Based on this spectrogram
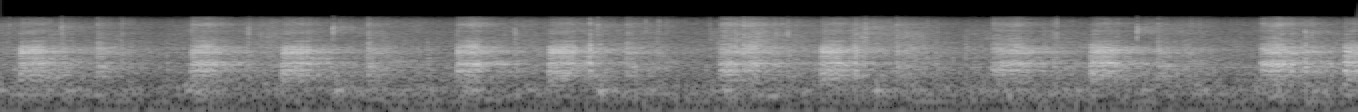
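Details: Squeaking from the pedals of a brand-new, properly assembled Yowza Fitness Largo elliptical, starting right away; a high, creaky squeak repeats with every pedal stroke, about once or twice a second. Pedals feel very stiff and the unit rocks side to side.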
